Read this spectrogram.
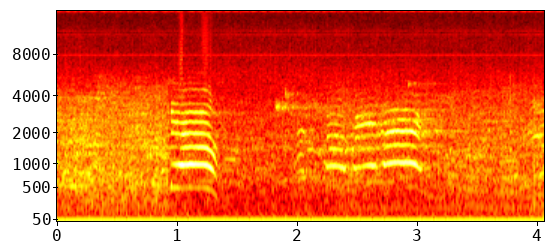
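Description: Spectators shout loud, drawn-out calls.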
